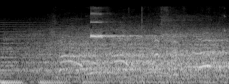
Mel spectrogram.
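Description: Indoor basketball gym sound: sneakers squeaking on the hardwood court, with a ball bouncing and indistinct voices. The backing music's bass beat drops out just after the start.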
